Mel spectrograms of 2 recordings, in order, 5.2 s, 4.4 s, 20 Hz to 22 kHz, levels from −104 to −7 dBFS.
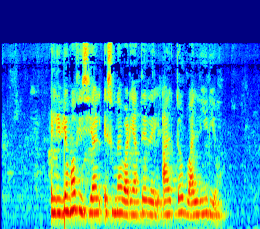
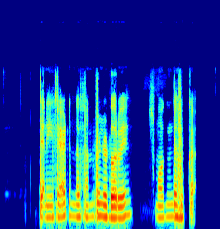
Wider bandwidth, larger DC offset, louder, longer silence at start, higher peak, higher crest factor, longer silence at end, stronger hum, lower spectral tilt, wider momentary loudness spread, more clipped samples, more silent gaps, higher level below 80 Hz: first, 11.5 kHz vs 7.6 kHz; neither; first, -21 LUFS vs -28 LUFS; first, 0.95 s vs 0.8 s; first, -4 dBFS vs -8 dBFS; about the same, 18 dB vs 22 dB; first, 0.75 s vs 0.5 s; neither; second, -4 dB/octave vs -6.5 dB/octave; second, 8 LU vs 13 LU; neither; second, none vs 2.67-2.80 s; first, -56 dBFS vs -66 dBFS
